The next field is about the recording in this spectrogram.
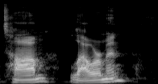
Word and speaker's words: Tom Lauerman: I'm Tom Lauerman.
